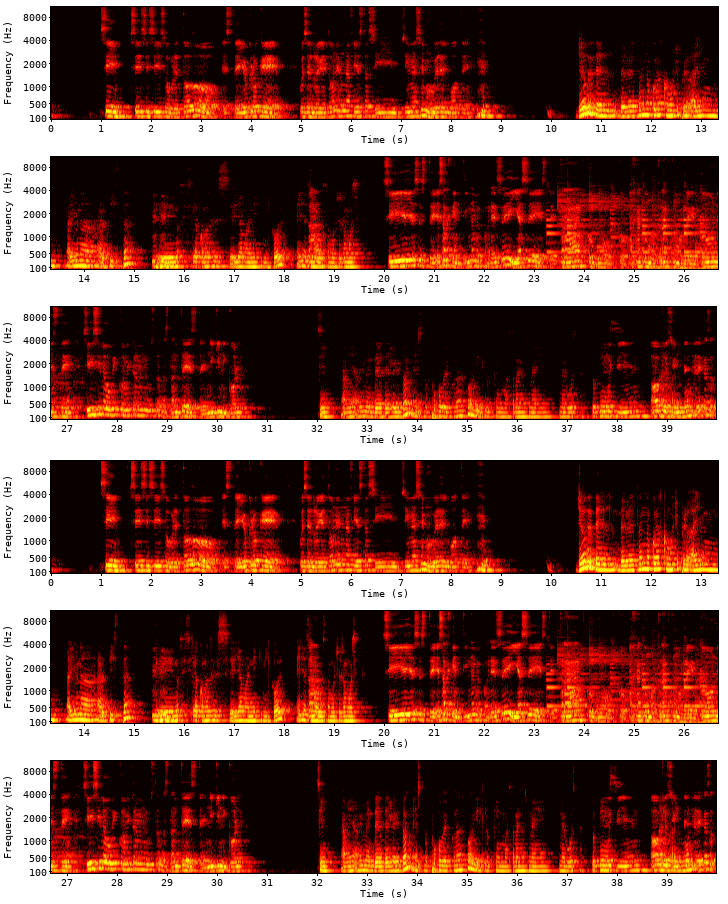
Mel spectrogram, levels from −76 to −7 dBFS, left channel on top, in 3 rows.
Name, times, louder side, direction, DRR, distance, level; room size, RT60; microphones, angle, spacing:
voice 1, 1.0-4.6 5.0-8.8 15.4-15.8 18.5-18.8 20.0-30.5 37.7-39.9, right 1 dB, 25° right, 1 dB, 2.6 m, -31 dB
voice 2, 10.5-15.0 15.5-19.5 32.0-37.2 37.5-37.9 38.8-39.6, right 2 dB, 60° right, 6 dB, 0.9 m, -29 dB
sound 1, 23.2-28.2, right 1 dB, 5° right, 0.6 m, -41 dB
12.5 x 7.5 x 4.6 m, 0.79 s
head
